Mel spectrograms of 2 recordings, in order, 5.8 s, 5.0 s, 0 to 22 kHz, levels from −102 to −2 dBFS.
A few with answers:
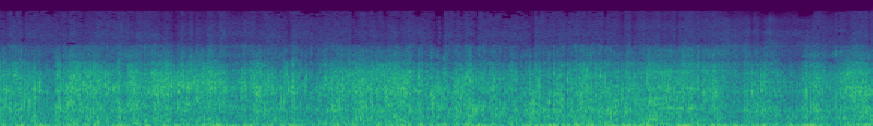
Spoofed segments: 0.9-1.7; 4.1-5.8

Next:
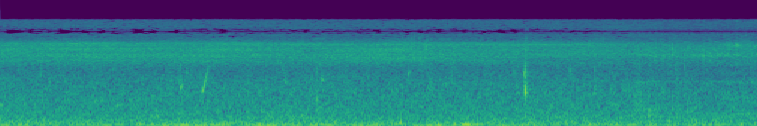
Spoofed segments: 4.2-5.1

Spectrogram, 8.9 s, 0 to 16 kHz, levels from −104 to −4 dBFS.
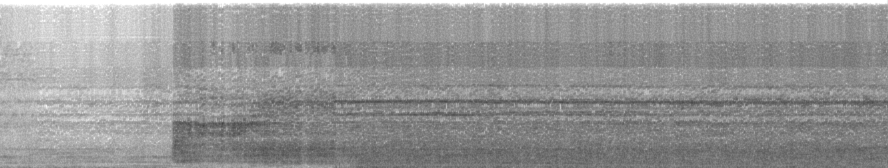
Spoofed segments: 0.0-2.0; 6.7-7.3; 7.8-8.9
